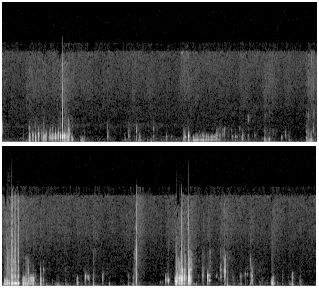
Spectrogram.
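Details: Ordinary bowel sounds (borborygmi) from the stomach: intermittent gurgling and bubbling rumbles of digestion.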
